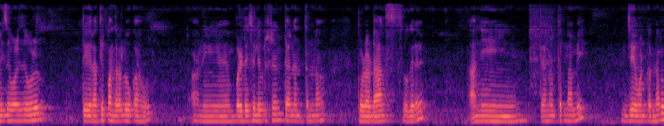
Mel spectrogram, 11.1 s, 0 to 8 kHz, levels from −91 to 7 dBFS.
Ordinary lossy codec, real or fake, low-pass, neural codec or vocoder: none; fake; 7.2 kHz; codec, 44.1 kHz, 7.8 kbps, DAC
